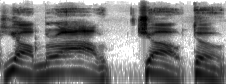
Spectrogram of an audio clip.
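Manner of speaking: put-on New York accent. Describing how his friend, guitar player Jake, talks, imitating Jake. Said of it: "That's how he talks".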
